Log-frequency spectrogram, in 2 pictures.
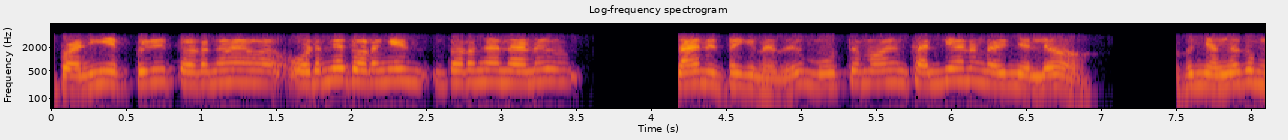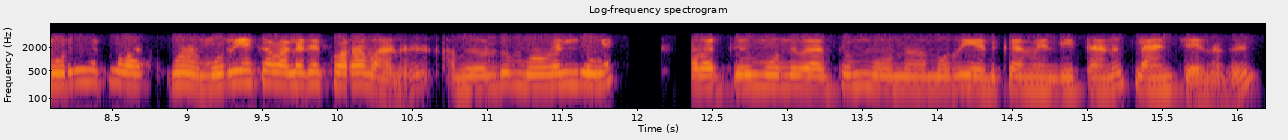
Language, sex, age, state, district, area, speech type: Malayalam, female, 45-60, Kerala, Thiruvananthapuram, rural, conversation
